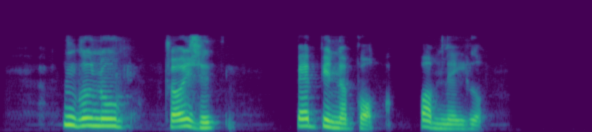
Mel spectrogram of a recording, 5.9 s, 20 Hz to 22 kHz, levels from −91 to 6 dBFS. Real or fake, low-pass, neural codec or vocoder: fake; 7.2 kHz; autoencoder, 22.05 kHz, a latent of 192 numbers a frame, VITS, trained on one speaker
